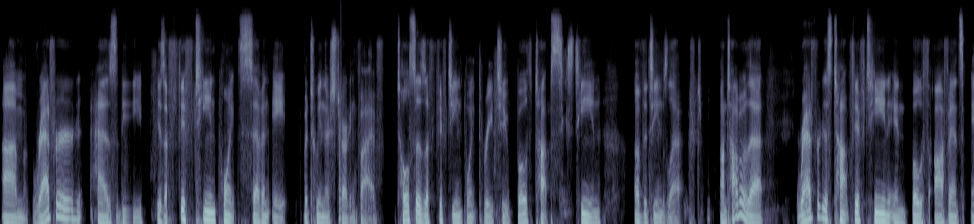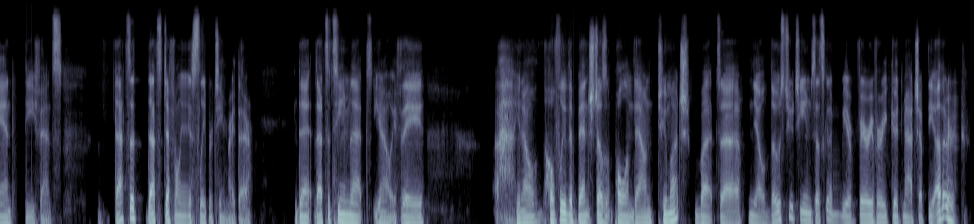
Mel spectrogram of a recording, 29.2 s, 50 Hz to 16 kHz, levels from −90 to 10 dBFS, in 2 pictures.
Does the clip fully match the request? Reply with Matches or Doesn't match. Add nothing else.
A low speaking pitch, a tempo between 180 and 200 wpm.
Doesn't match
